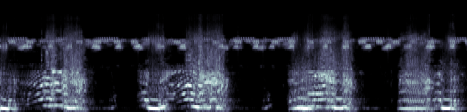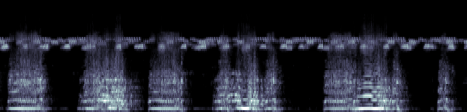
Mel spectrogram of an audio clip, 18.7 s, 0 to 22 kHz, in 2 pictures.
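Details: Two lions of the Mapogo Coalition roar at Nkorho on 12/11/07, captured by an Africam live stream: deep, broadband grunting roars in a series of about ten heavy bursts, with a steady high chirring of crickets throughout.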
